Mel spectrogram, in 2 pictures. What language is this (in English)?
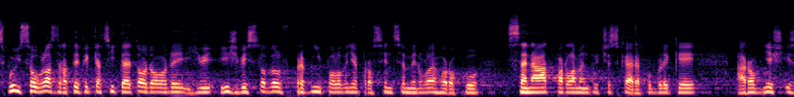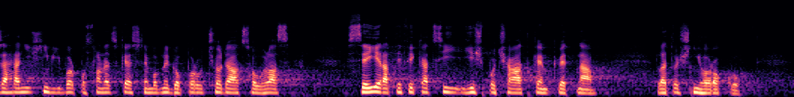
Czech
